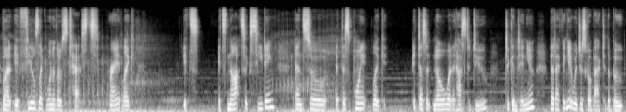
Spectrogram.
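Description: A woman's voice: on the low side, normal speed, darkish tone, faint music behind. A woman guest on a gaming podcast, casually improvising a monster's moves and explaining them as she thinks aloud. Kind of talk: casual tabletop game improvisation.

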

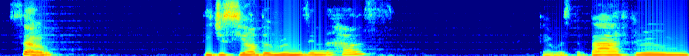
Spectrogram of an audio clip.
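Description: A woman in her thirties hosting a children's storytime, reading expressively in simple, deliberate phrases. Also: mid-range voice, warm tone, lo-fi sound.

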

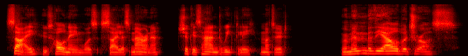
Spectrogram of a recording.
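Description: A man's voice: fairly low pitch, fairly bright tone. A man reading a comic pulp science-fiction short story as scripted audiobook narration.

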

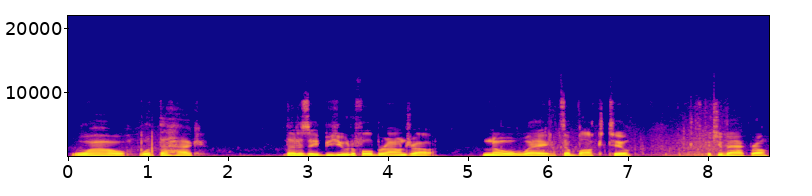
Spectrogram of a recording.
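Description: A young man filming himself fishing a small wooded creek outdoors on an action camera, exclaiming excitedly to viewers as he lands fish. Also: mid-range voice, slow pace, long pauses. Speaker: fishing vlogger.

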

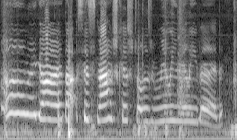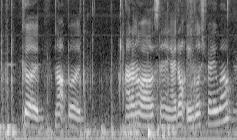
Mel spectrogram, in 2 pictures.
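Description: Woman, gaming commentary, excitable, a bit high, loud keyboard clicks. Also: unhurried, noisy background. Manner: excitable, yelps and pleads mid-game. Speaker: gaming channel host. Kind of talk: live gameplay commentary. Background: keyboard and mouse clicks.

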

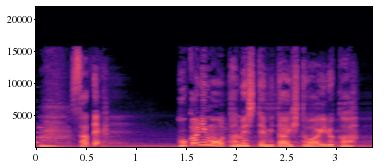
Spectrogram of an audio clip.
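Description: A woman playing a thoughtful, upright legal adviser in a video game, speaking calmly and formally. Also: medium pitch, normal speed, in a large hall, music in the background, natural voice. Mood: composed, inquiring. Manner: calm, formal, earnest.

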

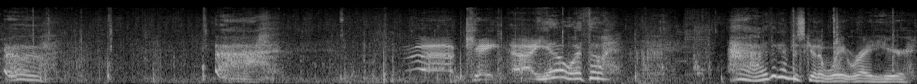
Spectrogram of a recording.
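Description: An actor playing a gruff, sarcastic outlaw biker in a video game, casual and profane in his talk. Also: sits high, sing-song, slow pace, pauses often, noisy background, exaggerated voice. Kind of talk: naturalistic video game acting.

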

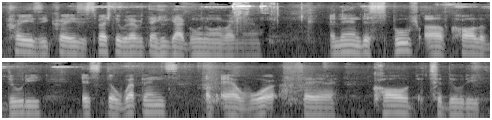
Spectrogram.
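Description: A middle-aged man chatting casually in a vlog, slangy and informal, with a raspy voice that is wearing out. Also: on the low side, steady tone, a little slow, mellow, a little hiss or hum. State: losing his voice. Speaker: vlogger and clothing reseller. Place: in stores, a parked or moving car, and a room at home.

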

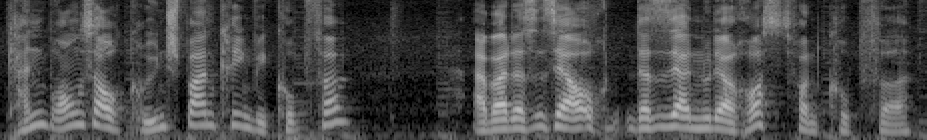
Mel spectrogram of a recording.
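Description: A man's voice: high voice, expressive, moderate pace. A middle-aged man giving casual game commentary on a headset, musing incredulously as he goes. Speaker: streamer. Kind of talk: casual game commentary, reading dialogue aloud. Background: game music.

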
